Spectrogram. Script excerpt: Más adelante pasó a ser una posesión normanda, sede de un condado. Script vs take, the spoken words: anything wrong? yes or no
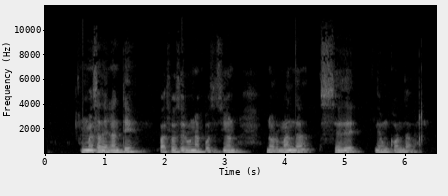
no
